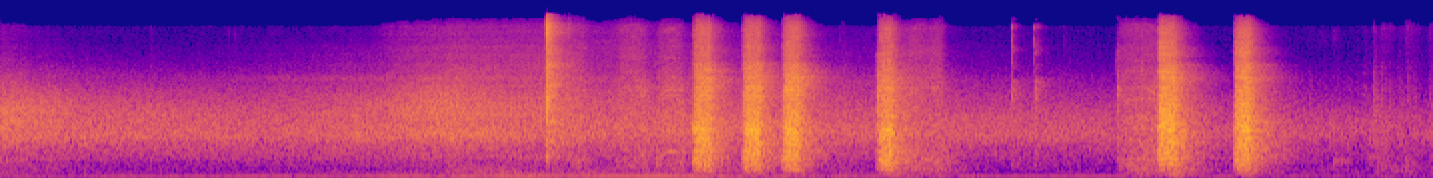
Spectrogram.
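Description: Corrugated metal roofing being worked on by hand: a run of short, sharp sounds from the sheet, four close together and then two more near the end, over a steady background hiss.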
